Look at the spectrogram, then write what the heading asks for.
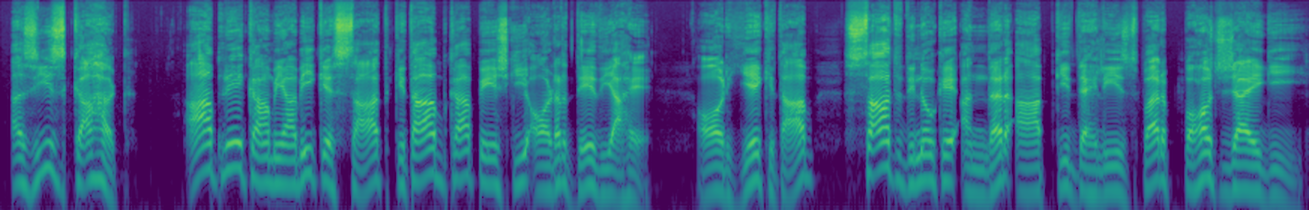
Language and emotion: Urdu, happy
